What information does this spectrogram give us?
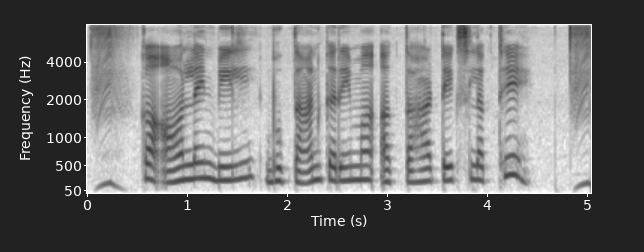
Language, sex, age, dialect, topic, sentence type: Chhattisgarhi, female, 18-24, Central, banking, question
